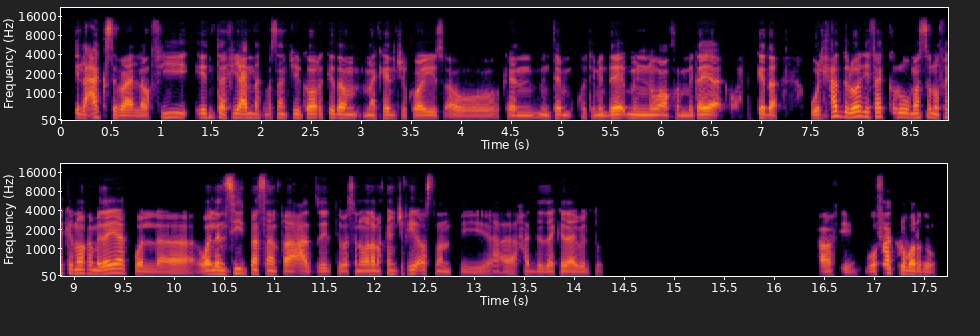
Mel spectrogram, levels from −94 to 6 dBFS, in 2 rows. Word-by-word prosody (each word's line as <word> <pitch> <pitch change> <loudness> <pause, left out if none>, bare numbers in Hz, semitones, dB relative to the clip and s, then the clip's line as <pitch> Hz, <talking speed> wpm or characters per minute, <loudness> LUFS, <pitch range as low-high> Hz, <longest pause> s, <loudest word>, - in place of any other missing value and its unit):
العكس - - +4
بقى 100 -2 +3
لو 100 +1 -3
في 140 +2 -5
أنت 135 +2 -1
في 135 - +2
عندك 125 0 +3
مثلًا 120 +2 -5
في 125 - -4
جار 130 0 +4
كده 125 -1 +2
م 115 - -5
ماكانش 110 +1 -3
كويس 105 0 -1
أو 95 -1 -5
كان 100 -1 -2
م 95 - -6
أنت 215 +2 -3 0.2
كنت - - -14
متضايق 110 +2 +5
منه، 110 -1 0
كان 100 - -10
مضايقك 115 +4 +4
أو - - -14
حاجة - - -22
كده، - - +3 0.3
ولحد 160 +9 +2
دلوقتي 160 +1 +5
فاكرُه 145 -2 -1
مثلًا، 135 +1 +1
وفاكر 140 0 -4
إن - - 0
هو 135 - +3
كان 130 -2 -4
مضايقك، 145 +4 +4
والَّا، 95 -2 -3
والَّا 120 +2 +3
نسيت 135 +3 +4
مثلًا 120 -3 +2
فعزِّلت 105 0 -1
مثلًا، 105 +1 -4
والَّا 110 +1 +2
ما 110 - -4
كانش 120 -1 -4
فيه 130 +3 -1
أصلًا 100 -2 -2
في - - -12 0.3
حد 100 0 -9
زي 100 0 -3
كده 100 0 -1
قابلتُه؟ 95 -3 -6 2.2
آه، 100 - +1
في. 90 -2 -11
وفاكرُه 145 -4 +1
برضه. 105 -7 0
115 Hz, 185 wpm, -25 LUFS, 100-130 Hz, 2.2 s, متضايق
